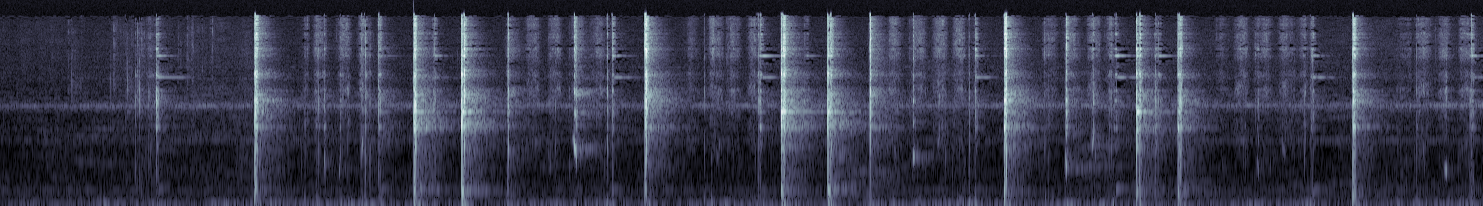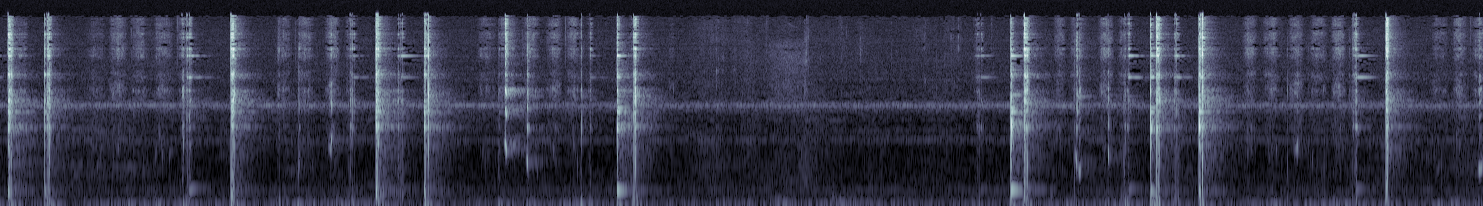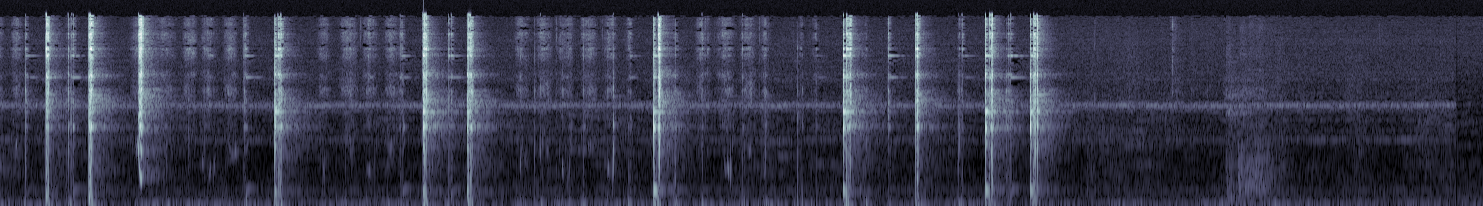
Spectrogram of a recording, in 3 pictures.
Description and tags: A rhythmic pattern produce by a bottle and lovely accompanist, bottle top.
